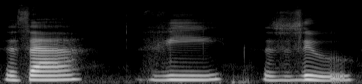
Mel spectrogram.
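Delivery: the, the, thu held for two beats; the, the, thu elongated; two-beat vowels. Shown as a demonstration. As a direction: stretch each vowel. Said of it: "two harakat".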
